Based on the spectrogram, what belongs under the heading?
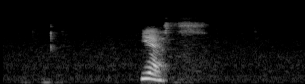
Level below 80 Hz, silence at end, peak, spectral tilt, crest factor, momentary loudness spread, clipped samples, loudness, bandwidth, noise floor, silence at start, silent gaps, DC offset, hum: -70 dBFS; 1.05 s; -2 dBFS; -3.5 dB/octave; 24 dB; 25 LU; under 0.1%; -20 LUFS; 9.2 kHz; -57 dBFS; 1.4 s; none; under 0.1%; none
